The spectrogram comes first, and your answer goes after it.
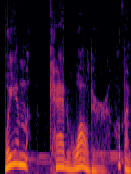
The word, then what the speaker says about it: Cadwallader: William cadwalter hope I'm saying that right let's see is that how you say your name William is that how you say it very very close William Cadwallader 10 Walter Walter there's an x-ray in there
